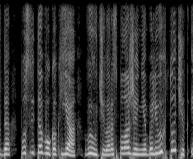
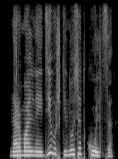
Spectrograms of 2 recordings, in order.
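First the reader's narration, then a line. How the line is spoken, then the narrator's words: Silent sighing thought. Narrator (Russian): мысленно вздохнул Ти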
